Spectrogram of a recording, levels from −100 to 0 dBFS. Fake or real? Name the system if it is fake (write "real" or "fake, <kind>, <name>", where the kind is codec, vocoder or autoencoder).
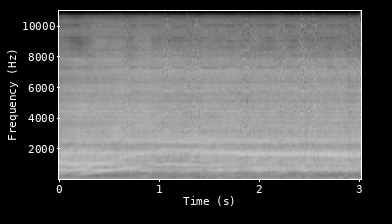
fake, vocoder, Vocos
